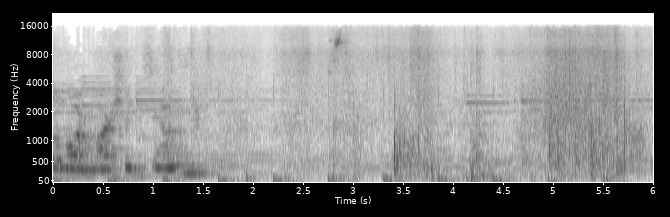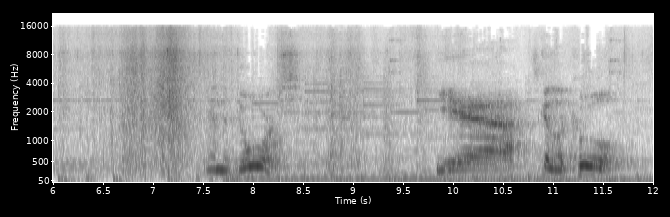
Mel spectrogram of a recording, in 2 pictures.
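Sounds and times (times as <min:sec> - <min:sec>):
background music with held notes: 0:00.0 - 0:12.0
plastic wrap crinkling: 0:02.3 - 0:10.1.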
